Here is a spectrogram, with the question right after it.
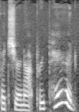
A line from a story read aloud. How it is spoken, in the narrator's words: cried a teammate of the missing debater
